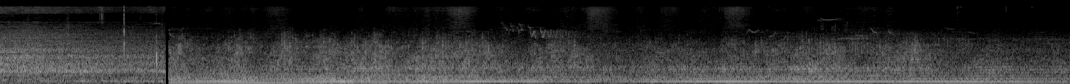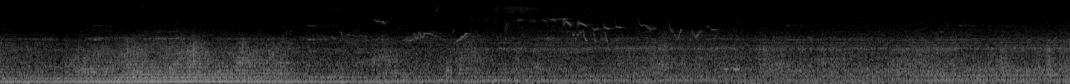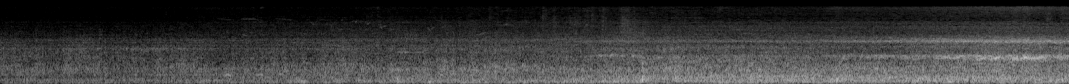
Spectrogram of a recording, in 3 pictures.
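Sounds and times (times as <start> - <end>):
train droning: 0.0 - 2.8, 21.2 - 32.0.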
